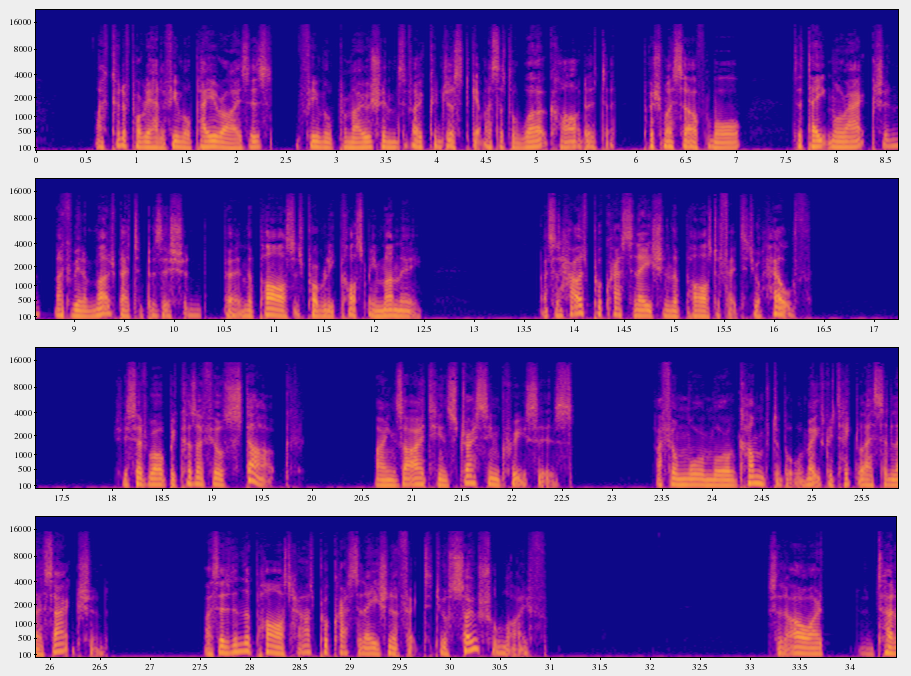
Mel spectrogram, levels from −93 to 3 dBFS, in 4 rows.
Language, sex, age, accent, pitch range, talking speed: English, male, 30-49, British, 75-125 Hz, 180 wpm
